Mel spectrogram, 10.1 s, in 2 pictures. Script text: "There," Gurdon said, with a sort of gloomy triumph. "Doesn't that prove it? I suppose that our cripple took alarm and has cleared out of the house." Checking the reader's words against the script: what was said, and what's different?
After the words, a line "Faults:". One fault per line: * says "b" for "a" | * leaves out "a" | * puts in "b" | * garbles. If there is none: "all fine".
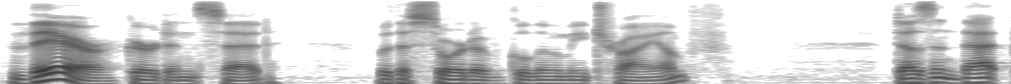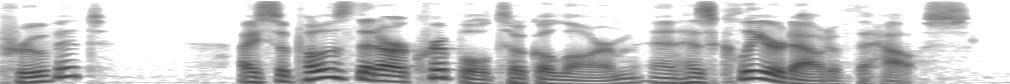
"There," Gurdon said, with a sort of gloomy triumph. "Doesn't that prove it? I suppose that our cripple took alarm and has cleared out of the house."
Faults:
all fine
